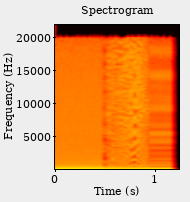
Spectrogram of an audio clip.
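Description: Short burst of a Vital wavetable lead set to vocode phase style, a dense buzzy harmonic drone with a moving, electric sweep in its upper range, loud and alone before a quick fade.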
